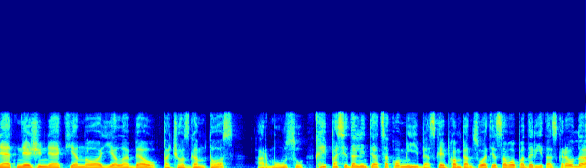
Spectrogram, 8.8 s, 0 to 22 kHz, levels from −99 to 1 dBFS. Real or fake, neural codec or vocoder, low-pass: real; none; 7.2 kHz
